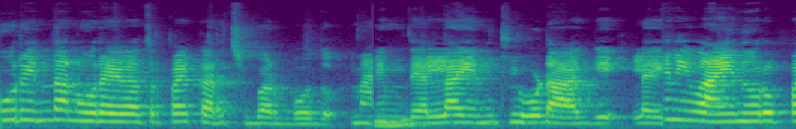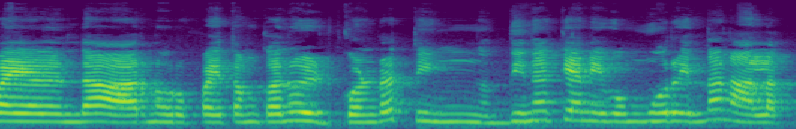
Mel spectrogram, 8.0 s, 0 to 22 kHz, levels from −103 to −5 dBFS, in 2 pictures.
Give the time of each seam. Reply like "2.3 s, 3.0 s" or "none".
1.8 s, 3.3 s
